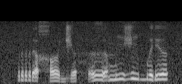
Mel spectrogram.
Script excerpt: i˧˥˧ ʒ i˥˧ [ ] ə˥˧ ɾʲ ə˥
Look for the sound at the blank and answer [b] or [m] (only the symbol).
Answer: b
